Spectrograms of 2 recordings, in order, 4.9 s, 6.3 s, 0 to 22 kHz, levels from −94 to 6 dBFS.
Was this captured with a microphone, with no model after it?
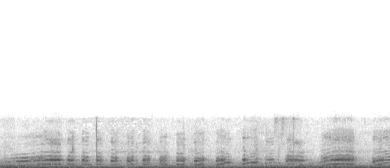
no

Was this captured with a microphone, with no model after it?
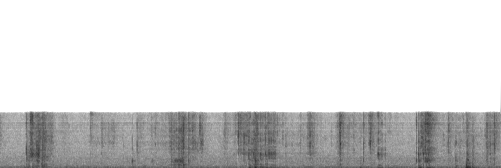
no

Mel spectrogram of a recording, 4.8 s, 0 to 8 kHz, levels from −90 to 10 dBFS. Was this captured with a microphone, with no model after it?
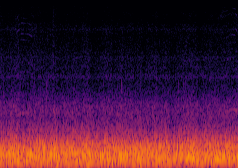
yes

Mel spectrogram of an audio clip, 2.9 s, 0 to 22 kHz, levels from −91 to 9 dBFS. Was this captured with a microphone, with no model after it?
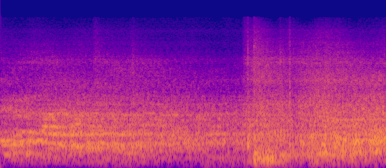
no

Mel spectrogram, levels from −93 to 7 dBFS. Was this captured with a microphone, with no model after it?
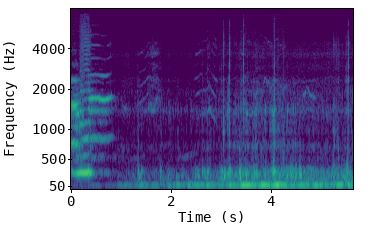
no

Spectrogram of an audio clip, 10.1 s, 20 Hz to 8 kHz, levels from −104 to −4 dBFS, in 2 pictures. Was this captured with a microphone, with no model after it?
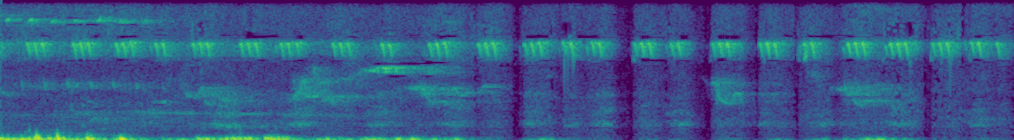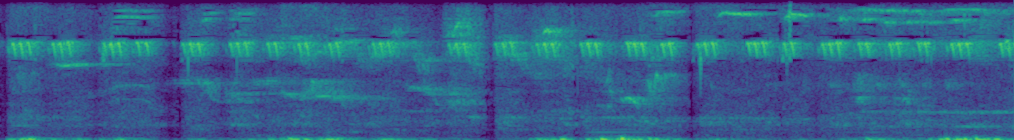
yes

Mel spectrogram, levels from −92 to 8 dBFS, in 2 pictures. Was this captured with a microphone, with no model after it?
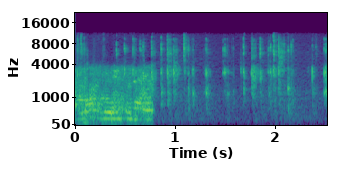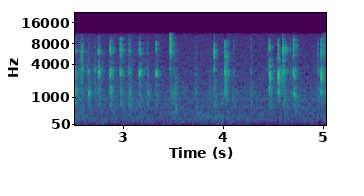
yes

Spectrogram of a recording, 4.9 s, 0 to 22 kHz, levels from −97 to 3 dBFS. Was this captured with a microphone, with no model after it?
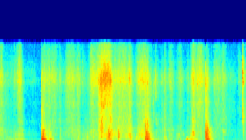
no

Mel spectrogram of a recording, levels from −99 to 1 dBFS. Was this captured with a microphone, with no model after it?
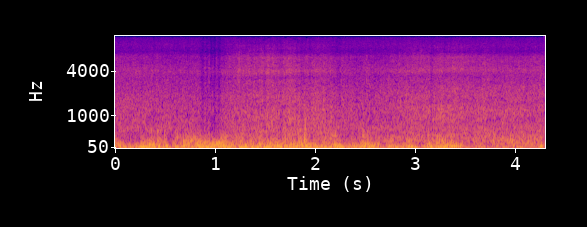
yes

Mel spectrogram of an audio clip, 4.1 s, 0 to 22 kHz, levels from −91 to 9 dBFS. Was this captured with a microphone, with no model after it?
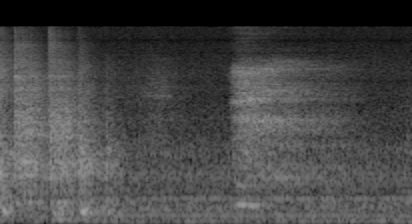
yes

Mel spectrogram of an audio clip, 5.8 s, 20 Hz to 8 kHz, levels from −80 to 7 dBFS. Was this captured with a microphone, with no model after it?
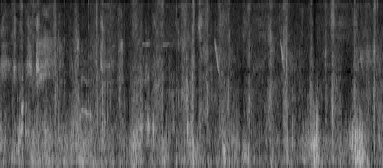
yes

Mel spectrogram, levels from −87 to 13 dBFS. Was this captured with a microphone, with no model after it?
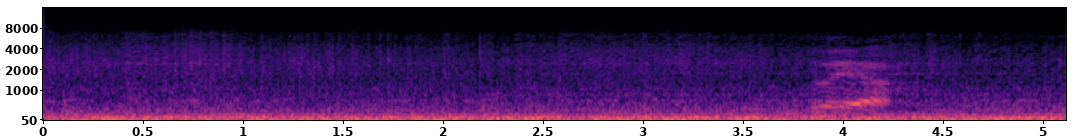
no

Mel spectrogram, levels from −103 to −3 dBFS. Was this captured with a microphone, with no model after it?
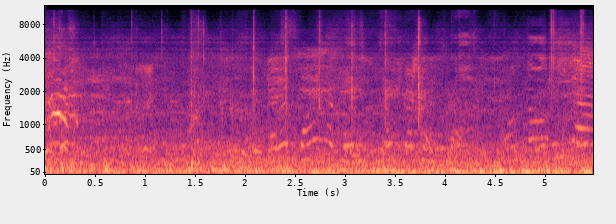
no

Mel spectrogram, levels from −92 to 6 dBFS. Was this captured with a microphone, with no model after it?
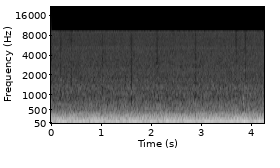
no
